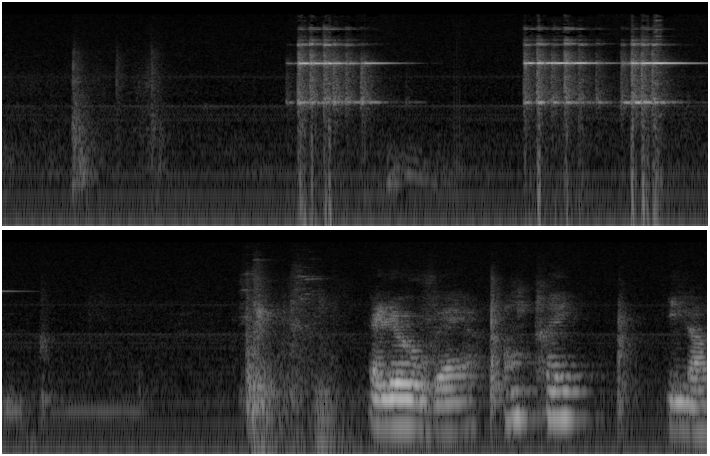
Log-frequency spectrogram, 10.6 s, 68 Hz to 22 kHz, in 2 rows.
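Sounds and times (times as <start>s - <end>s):
harsh buzzing doorbell ringing at a home: 2.1s - 3.3s, 3.9s - 5.6s
speech: 8.1s - 9.7s, 10.3s - 10.5s.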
